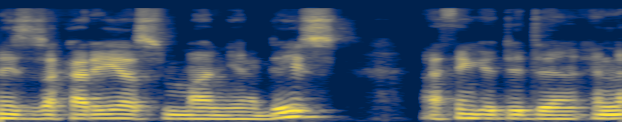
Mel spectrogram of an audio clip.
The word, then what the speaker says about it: Zacharias Maniadis: Uh this is uh yeah the pronunciation is zakaras manardis.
